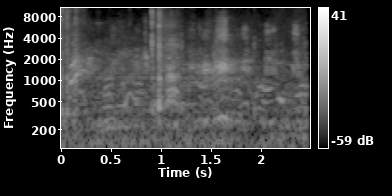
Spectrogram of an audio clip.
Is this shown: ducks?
yes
